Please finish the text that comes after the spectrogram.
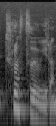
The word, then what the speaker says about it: truth: 자, 진리란 단어는 영어로 이제 truth이란 단어로 씁니다. 우리 보통 학교 다닐 때 배운 단어로 번데기 발음이라고 하죠. 뜨라는 th 발음. 그래서 전문 용어로는 이제 치간음, 그래서 이빨 사이에 들어가는 치간음, 또 마찰음, 이런 전문 용어로 쓰입니다.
